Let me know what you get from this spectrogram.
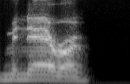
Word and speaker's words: Mineiro: It's pronounced Mineiro. Ronaldinho played. – I wasn't far off.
